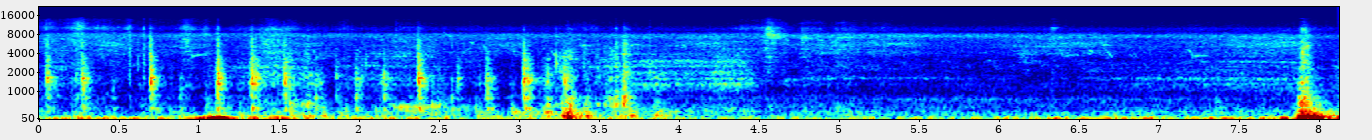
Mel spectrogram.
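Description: Scattered clicks and knocks, with a louder thump about a second in, another a little after three seconds, and one near the end; quieter in the middle.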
